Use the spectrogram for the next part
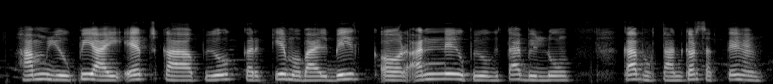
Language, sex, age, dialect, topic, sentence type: Hindi, female, 18-24, Awadhi Bundeli, banking, statement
